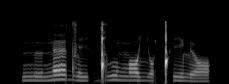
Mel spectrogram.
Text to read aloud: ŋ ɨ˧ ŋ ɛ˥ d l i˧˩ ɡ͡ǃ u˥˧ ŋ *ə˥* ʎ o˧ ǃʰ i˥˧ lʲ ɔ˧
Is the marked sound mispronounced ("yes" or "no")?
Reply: yes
